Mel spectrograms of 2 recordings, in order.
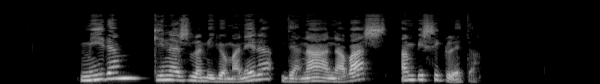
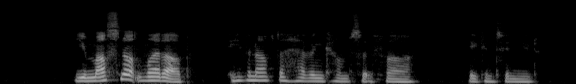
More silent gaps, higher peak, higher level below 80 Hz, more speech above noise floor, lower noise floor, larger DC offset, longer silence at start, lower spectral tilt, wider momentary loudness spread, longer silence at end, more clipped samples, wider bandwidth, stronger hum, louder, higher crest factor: neither; first, -4 dBFS vs -10 dBFS; about the same, -74 dBFS vs -70 dBFS; first, 59 dB vs 41 dB; first, -81 dBFS vs -71 dBFS; neither; about the same, 0.8 s vs 0.75 s; second, -5 dB/octave vs -7 dB/octave; second, 6 LU vs 13 LU; first, 1.25 s vs 0.4 s; neither; second, 11.5 kHz vs 13 kHz; neither; first, -22 LUFS vs -31 LUFS; about the same, 20 dB vs 22 dB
